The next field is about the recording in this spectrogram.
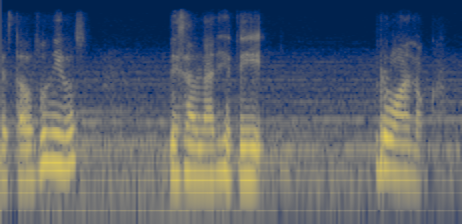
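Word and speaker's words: Roanoke: Les hablaré de Roanock, ¿cómo se pronuncie? Ranoc. Ranock, la colonia perdida y lo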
